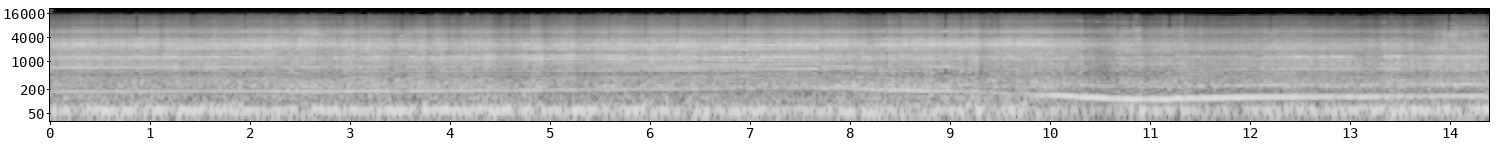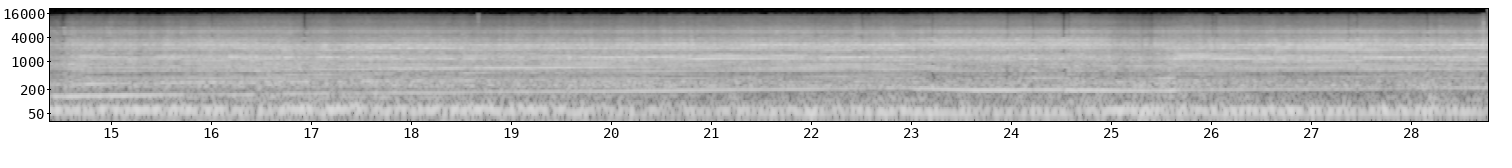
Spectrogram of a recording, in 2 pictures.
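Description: Onboard sound of a Spec Racer Ford GEN3's four-cylinder engine running at high revs, with wind rush over the open cockpit. About eight seconds in the revs fall sharply, then climb slowly back up over the next dozen seconds and hold high again.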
